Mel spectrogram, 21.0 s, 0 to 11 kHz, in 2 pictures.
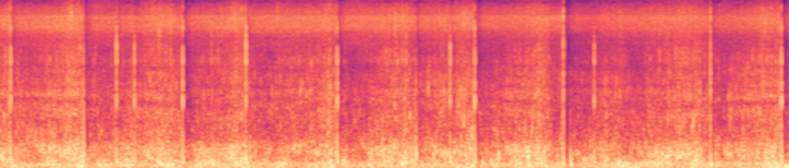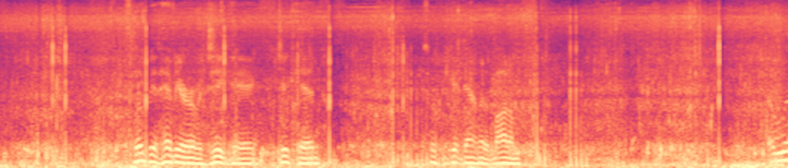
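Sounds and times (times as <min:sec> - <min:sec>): river water flowing: 0:00.0 - 0:21.0
wind buffeting microphone: 0:00.0 - 0:21.0
light clicks: 0:13.4 - 0:13.7.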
